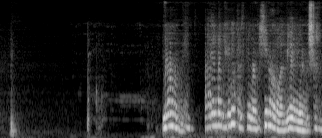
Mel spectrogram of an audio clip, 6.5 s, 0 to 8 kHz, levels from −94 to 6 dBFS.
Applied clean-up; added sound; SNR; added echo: neural mask model DeepFilterNet 3.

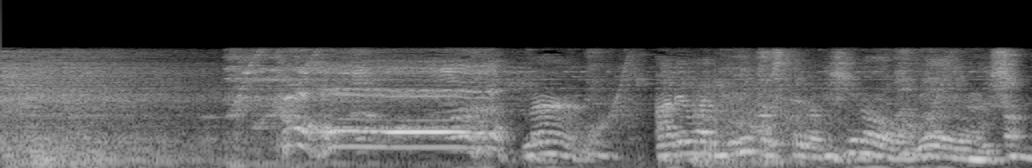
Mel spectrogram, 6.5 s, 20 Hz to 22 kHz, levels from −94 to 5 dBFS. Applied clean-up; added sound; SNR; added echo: none; Explosion; 19 dB; reverberation time 0.2 s.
